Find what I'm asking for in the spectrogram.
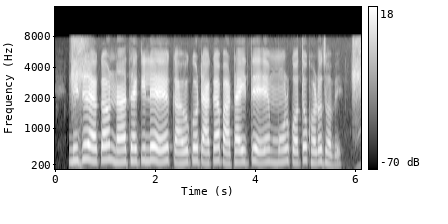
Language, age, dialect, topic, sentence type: Bengali, <18, Rajbangshi, banking, question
